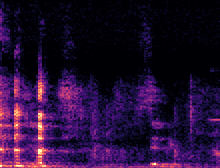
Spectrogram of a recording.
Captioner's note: laughs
